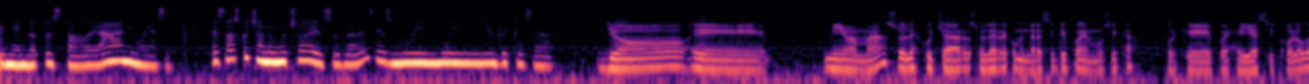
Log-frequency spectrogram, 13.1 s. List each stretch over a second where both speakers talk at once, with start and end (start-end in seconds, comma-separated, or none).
none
